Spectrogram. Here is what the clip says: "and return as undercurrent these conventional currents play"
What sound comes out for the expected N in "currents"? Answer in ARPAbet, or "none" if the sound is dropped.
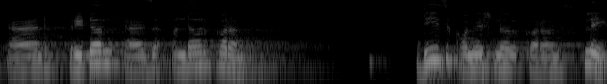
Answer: N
